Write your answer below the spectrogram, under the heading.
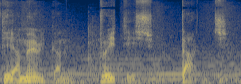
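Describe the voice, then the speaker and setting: An actor playing a proud, assured Japanese imperial war narrator, giving a formal, measured video game briefing. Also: male voice, mid-range voice, lively intonation, close to an everyday voice. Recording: loud music over the voice. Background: loud music.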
